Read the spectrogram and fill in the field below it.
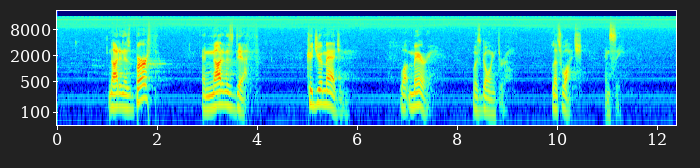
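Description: A middle-aged man speaks loudly and with feeling in short bursts, in a hall with a light echo.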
